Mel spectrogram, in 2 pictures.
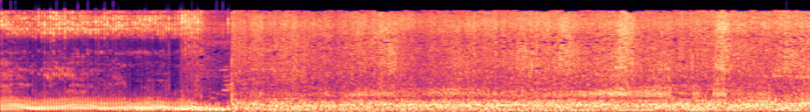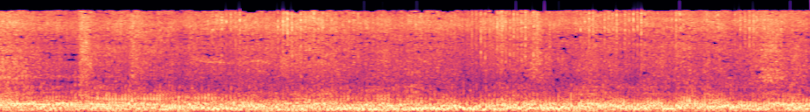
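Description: Small motorcycle engine running close and loud while hauling a load of oil palm fruit bunches, its pitch rising and falling as it is revved. The sound changes abruptly about two seconds in.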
